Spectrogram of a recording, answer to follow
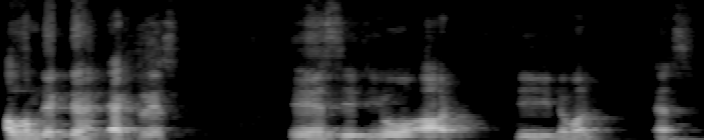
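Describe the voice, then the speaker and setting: A man teaching English grammar in Hindi, spelling out and repeating words slowly to show their pronunciation. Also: fairly high pitch, steady tone. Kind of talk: explanatory lesson. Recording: echoey, slightly dull recording.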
